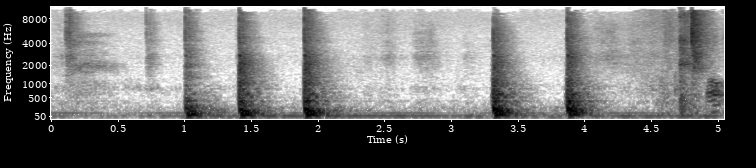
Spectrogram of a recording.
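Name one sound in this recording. A hammer knocks a nail into a wall with sharp, loud blows.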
